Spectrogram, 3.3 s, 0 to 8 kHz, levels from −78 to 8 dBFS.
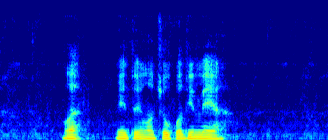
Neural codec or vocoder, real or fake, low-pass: codec, 16 kHz, 4.8 kbps, FACodec; fake; 7.2 kHz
